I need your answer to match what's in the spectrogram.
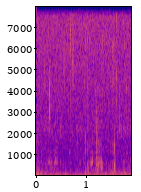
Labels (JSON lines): {"label": "biophony, knock croak", "recorder": "SoundTrap 300"}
